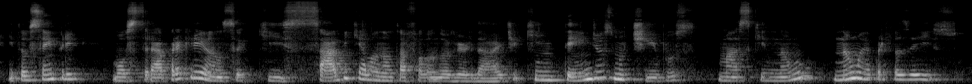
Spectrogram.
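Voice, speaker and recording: A Brazilian Portuguese woman therapist talks through her live stream in a mellow, warm voice, stopping often to check in with her viewers. The sound bounces around an echoey room, with a faint hum of background noise under it. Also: on the low side. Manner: explanatory, asks the audience questions, frequent "né?". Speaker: psychotherapist hosting a live stream.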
